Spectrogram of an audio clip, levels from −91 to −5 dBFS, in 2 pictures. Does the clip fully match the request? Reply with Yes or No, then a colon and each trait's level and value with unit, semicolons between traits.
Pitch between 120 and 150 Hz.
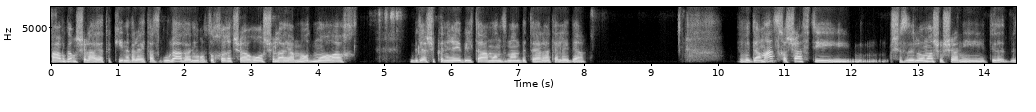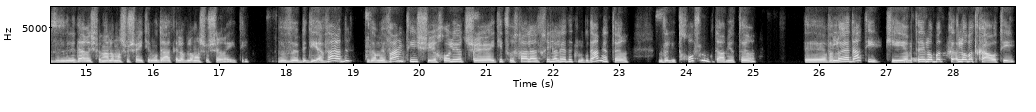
No: high, 205 Hz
